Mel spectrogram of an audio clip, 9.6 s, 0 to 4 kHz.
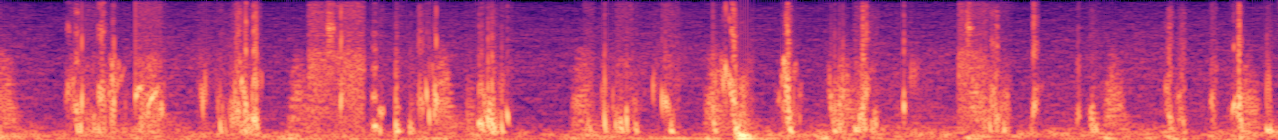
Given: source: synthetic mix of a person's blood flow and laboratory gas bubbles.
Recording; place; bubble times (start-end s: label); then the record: Doppler ultrasound of blood flow; subclavian vein
0.47-0.98 s: bubbles
1.01-1.24 s: bubbles
1.48-1.57 s: bubbles
1.61-1.97 s: bubbles
2.30-2.74 s: bubbles
2.78-2.88 s: bubbles
2.96-3.31 s: bubbles
3.49-3.85 s: bubbles
4.37-4.46 s: bubbles
4.50-4.80 s: bubbles
4.89-5.10 s: bubbles
5.34-5.63 s: bubbles
5.81-6.02 s: bubbles
6.20-6.60 s: bubbles
6.75-6.88 s: bubbles
7.17-7.59 s: bubbles
7.72-7.82 s: bubbles
8.06-8.11 s: bubbles
8.15-8.26 s: bubbles
8.72-8.92 s: bubbles
9.06-9.13 s: bubbles
9.20-9.37 s: bubbles
9.47-9.59 s: bubbles
From the record:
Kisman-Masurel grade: 242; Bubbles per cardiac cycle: several, 3 to 8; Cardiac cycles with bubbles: 100%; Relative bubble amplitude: moderate (0.250 to 0.450); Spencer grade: 3 (all of the cardiac periods contain showers or single bubble signals, but not dominating or overriding the cardiac motion signals); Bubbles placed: anywhere in the cardiac cycle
